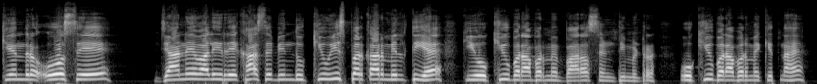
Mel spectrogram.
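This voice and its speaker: A man's voice: high voice, level tone, normal speed, few pauses, a bit bright, clean tone, no echo, clean studio sound. A male maths teacher, lecturing a class at the board and teasing his students with constant questions.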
